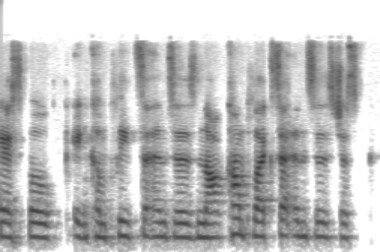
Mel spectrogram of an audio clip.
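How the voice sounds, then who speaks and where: At a moderate pace, a woman with a Spanish accent speaks at a medium pitch in a very clean recording with a silent background. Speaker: teacher. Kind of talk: panel discussion.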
